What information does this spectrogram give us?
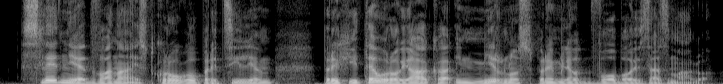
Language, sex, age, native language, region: Slovenian, male, 18-29, Slovenian, Drava region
